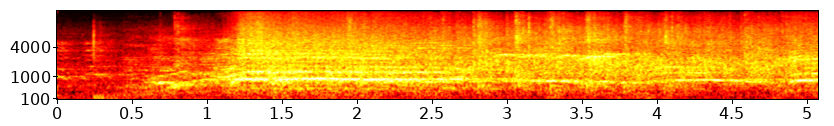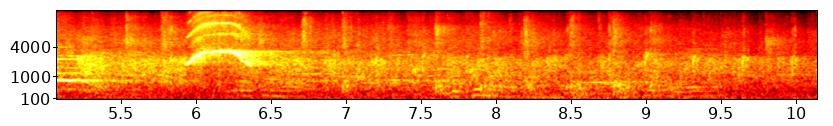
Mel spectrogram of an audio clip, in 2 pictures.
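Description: Stadium crowd erupting in cheers and shouts about a second in as a goal is scored, then slowly dying down. A short, high whistle that rises and falls sounds over it about six seconds in.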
